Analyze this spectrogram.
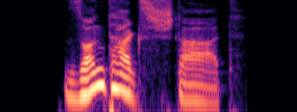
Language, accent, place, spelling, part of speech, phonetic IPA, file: German, Germany, Berlin, Sonntagsstaat, noun, [ˈzɔntaːksˌʃtaːt], De-Sonntagsstaat.ogg
- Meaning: Sunday best (a person’s finest clothes, particularly those worn to church on Sunday)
